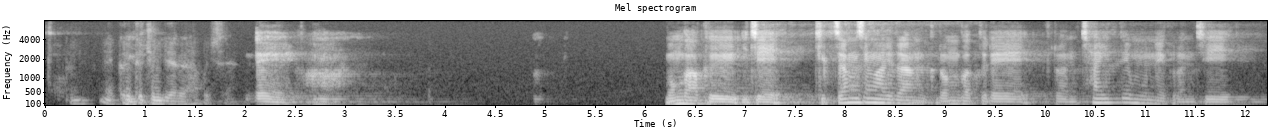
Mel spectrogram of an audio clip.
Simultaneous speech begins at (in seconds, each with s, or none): none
